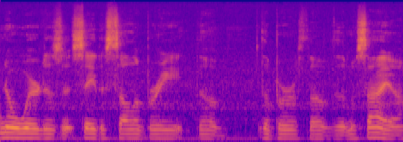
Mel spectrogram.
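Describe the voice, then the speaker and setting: A woman speaks very slowly in a very deep, low voice with monotone, flat intonation. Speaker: Bible reading vlogger. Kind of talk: reading aloud with discussion. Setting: home bedroom. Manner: halting.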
